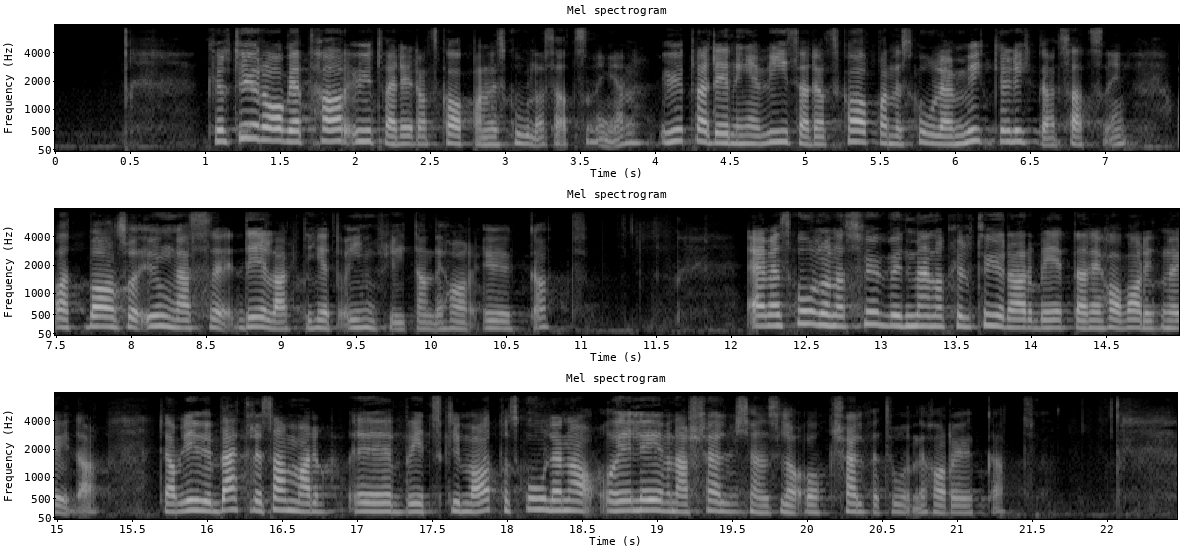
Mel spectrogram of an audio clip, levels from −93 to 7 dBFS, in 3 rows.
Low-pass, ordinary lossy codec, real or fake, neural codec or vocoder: 7.2 kHz; none; fake; codec, 16 kHz, 2 kbps, FreqCodec, larger model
